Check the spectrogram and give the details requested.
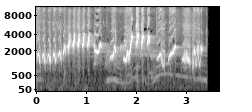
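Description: A white-rumped shama sings a fast, varied song: a rapid run of about a dozen chattering notes, then rich rising and falling whistles and buzzy phrases.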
